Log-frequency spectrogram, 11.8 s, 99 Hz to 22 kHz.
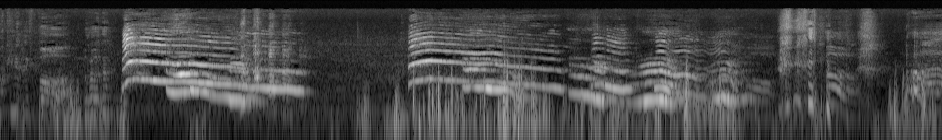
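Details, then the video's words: A 2-year-old Alaskan Malamute howls in long, wavering tones that slide downward, answering police sirens. "Alaskan Malamute Howling"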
